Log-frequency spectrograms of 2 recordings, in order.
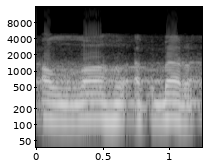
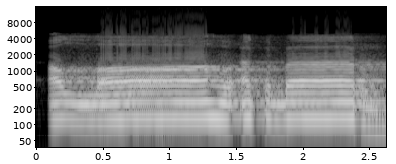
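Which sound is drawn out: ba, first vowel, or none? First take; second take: none; ba. First: No vowel is drawn out long. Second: The vowel after b is drawn out long. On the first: It states that God is the greatest. The speaker calls it right. "adalah khabar Allahu Akbar" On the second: The word turns into a plural meaning drums. The speaker calls it wrong. "ketika memanjangkan ba"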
